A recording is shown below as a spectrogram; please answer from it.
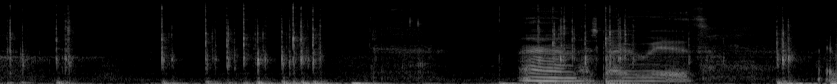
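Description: Username being typed on a computer keyboard during an account sign-up, heard as bursts of quick clicky keystrokes, with a short stretch of higher-pitched sound partway through.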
